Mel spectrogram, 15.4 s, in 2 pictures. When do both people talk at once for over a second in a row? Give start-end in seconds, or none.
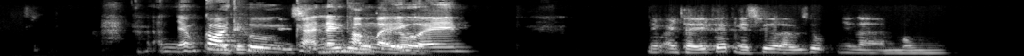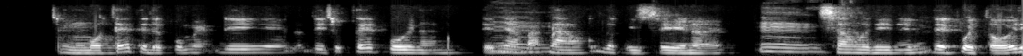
1.5-3.2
